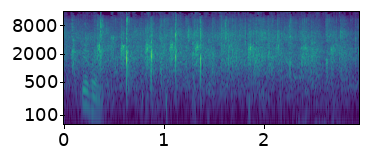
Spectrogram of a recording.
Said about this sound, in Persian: تشویق نکنیم.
